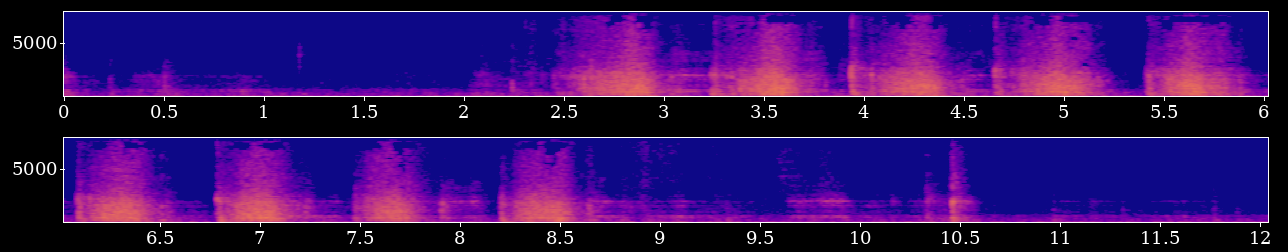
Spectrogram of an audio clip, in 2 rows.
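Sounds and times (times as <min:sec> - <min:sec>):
rubber glove rubbing fabric mat: 0:02.4 - 0:09.1.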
